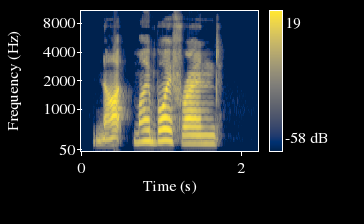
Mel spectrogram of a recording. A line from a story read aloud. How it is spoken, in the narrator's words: Derek mumbles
